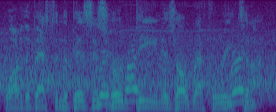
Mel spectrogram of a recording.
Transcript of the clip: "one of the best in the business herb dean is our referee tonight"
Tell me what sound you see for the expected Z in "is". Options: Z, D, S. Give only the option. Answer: Z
